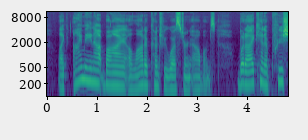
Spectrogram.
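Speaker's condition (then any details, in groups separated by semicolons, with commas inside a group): No condition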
